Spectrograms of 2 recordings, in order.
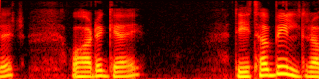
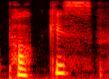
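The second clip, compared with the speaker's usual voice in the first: ordinary delivery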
